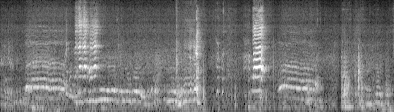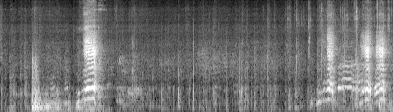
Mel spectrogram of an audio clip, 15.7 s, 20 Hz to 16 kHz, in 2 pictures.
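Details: Young Tokara goats at a handmade goat farm in Japan, recorded 2 May 2024: loud wavering, quavering bleats in separate bursts every few seconds, some long and trembling, with quiet gaps and light background movement between.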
